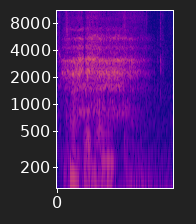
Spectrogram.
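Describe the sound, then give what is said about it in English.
Heavy breathing: a long, forceful breathy exhale with a slightly voiced, sighing groan, fairly loud and heard alone before trailing off. “breathing heavy.”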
